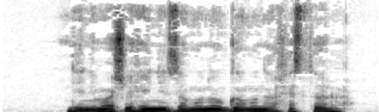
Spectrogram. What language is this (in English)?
Pashto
